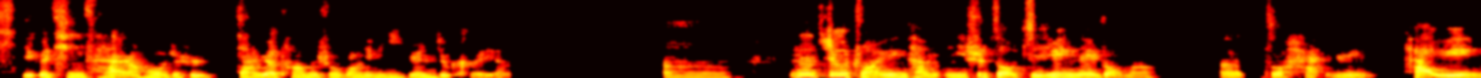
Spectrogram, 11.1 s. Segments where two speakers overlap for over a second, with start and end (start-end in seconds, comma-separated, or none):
none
